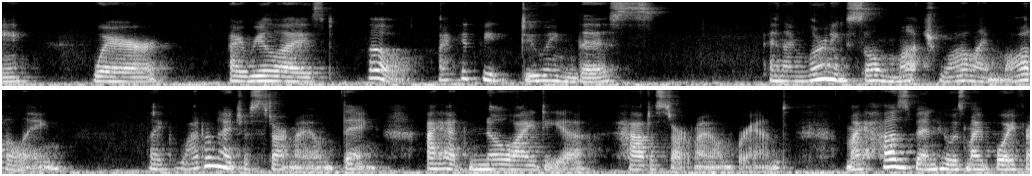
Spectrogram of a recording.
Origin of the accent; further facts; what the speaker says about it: Northern California, United States; I grew up in Northern California in a very small town.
